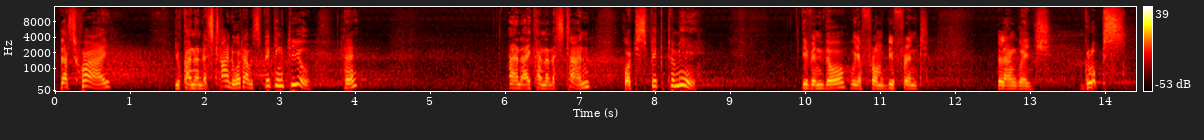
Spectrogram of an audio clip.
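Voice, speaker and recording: A man from Uganda whose first language is Luganda, preaching a sermon in slow, measured short phrases. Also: fairly high pitch, lively intonation. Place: church. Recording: long reverb of a large hall.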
